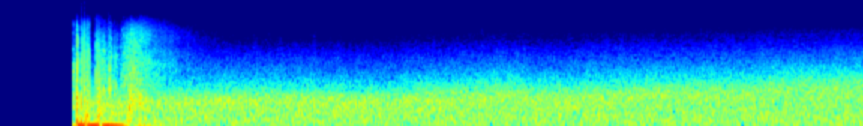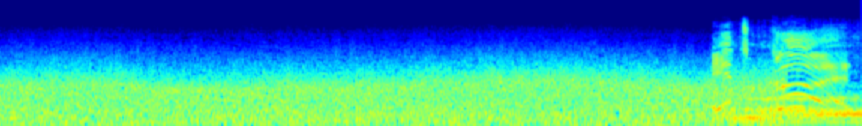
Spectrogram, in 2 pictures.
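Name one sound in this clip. A dart whooshes steadily through the air.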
